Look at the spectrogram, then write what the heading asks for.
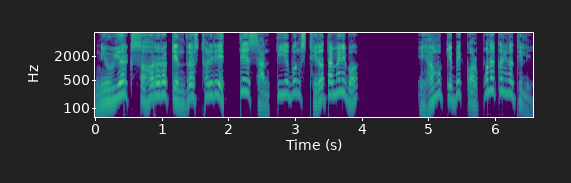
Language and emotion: Odia, surprised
